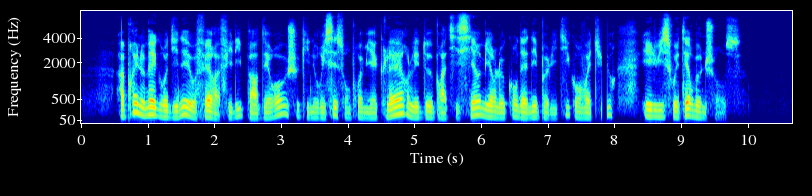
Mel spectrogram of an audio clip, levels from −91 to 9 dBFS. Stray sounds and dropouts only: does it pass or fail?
fail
